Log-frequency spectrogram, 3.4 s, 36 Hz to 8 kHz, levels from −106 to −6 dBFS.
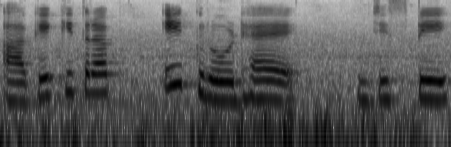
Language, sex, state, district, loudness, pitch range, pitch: Hindi, female, Bihar, Kaimur, -15 LUFS, 200-260 Hz, 210 Hz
